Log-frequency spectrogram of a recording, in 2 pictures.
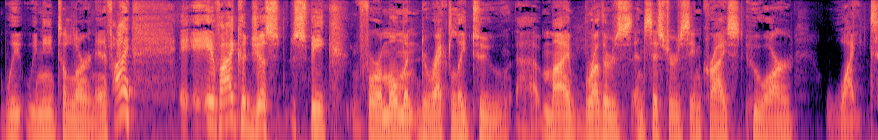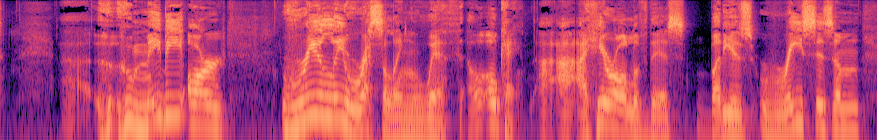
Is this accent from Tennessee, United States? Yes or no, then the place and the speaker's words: yes; Nashville, Tennessee, United States; moved away as an adult; I grew up in Nashville, Tennessee. Ever since I was 19 years old, I have lived in the Midwest.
